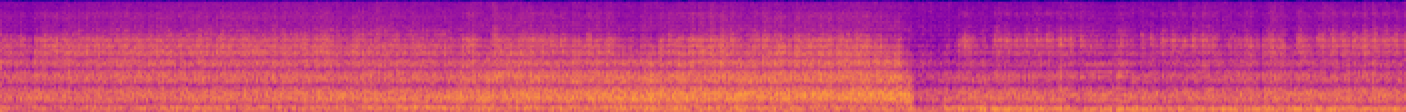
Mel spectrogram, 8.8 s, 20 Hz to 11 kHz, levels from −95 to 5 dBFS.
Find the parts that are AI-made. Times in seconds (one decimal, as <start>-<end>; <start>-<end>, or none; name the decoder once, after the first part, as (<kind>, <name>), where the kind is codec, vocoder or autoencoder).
6.6-7.1 (codec, SNAC)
